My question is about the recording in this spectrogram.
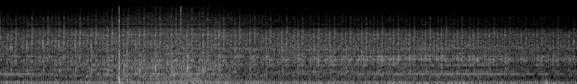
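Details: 1994 Acura Integra GSR at quiet idle: quick light tapping about three per second; owner unsure whether rod knock, exhaust leak or valve lash.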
